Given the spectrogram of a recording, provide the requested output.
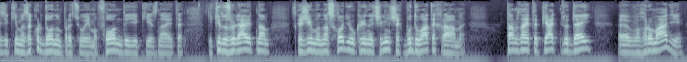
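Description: A man's voice: mid-range voice, darkish tone. A man, a priest, answering questions on a radio talk show, speaking hesitantly with many fillers and restarts. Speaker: priest guest.

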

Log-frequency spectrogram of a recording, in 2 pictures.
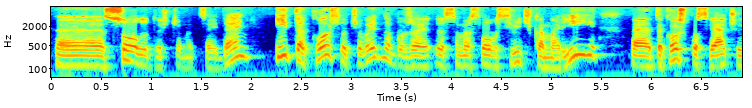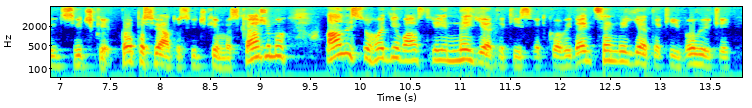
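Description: Ukrainian-born male priest, mellow husky voice, halting interview talk full of fillers. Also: mid-range voice, sing-song. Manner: hesitant, frequent filler sounds and restarts. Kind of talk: conversational interview answer.

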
